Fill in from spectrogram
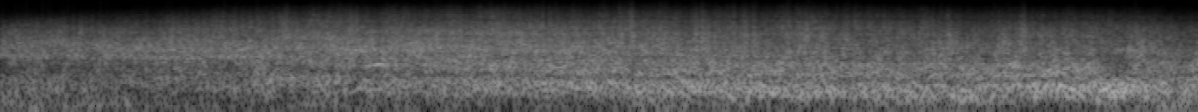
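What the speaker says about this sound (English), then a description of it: "Each aircraft will perform a barrel roll, crossing and then a second barrel roll in a manoeuvre called the double rolls." Red Arrows jets roaring past during an air festival display, a loud, steady broadband engine rush sustained throughout with no talk over it.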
